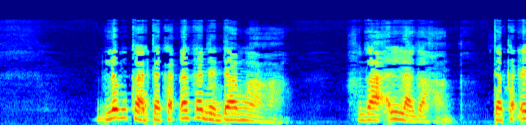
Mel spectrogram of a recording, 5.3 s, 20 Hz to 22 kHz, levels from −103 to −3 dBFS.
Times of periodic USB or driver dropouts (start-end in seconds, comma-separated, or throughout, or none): none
